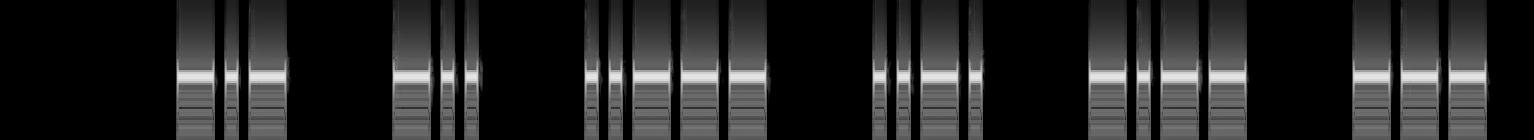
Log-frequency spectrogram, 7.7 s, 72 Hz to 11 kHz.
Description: Morse code, heard as a keyed tone, about 21 wpm, spaced as for 11 wpm, 700 Hz. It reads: KD2FYO
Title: USA Call Signs - 6 Characters - 3x Character Spacing - 20wpm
